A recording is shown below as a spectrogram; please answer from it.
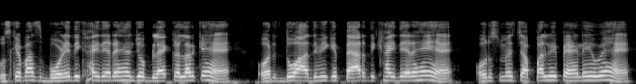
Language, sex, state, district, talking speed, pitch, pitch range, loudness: Hindi, male, Jharkhand, Garhwa, 265 wpm, 185 Hz, 160-190 Hz, -13 LUFS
